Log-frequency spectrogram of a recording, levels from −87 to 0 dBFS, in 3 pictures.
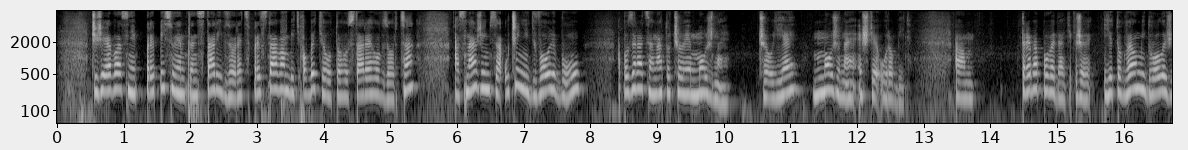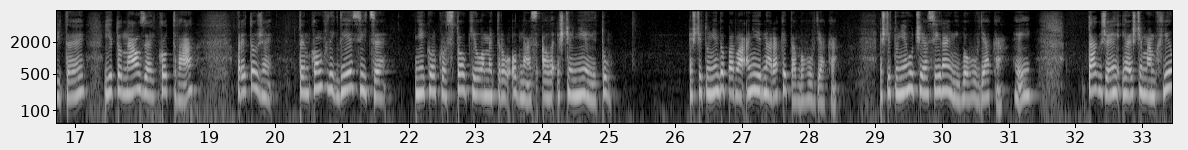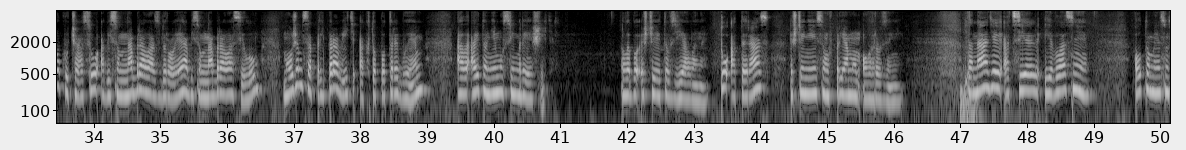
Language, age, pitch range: Slovak, 30-49, 185-235 Hz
